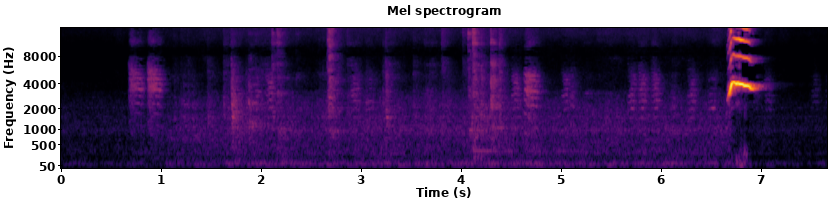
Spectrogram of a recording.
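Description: A parrot chirps and mutters softly.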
